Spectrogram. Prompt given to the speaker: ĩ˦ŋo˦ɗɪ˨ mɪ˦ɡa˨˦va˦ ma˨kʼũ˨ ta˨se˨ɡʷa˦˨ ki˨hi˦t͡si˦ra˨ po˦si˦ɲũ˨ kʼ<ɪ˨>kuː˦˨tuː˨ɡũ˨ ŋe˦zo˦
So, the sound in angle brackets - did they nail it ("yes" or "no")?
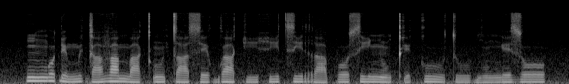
yes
